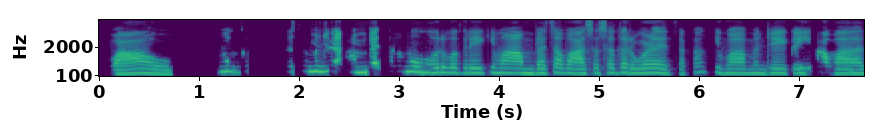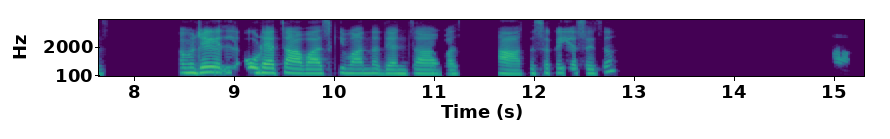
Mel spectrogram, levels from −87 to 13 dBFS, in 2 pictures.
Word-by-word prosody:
Wow! 175 0 +3 0.5
मग 255 -2 -1 0.5
तसं 255 +1 -9
म्हणजे 260 +1 +4 0.2
आंब्याचा 230 +2 +1
मोहोर 220 -4 +2
वगैरे 205 -1 -1
किंवा 210 -1 -1
आंब्याचा 190 +2 +1
वास 185 0 +2
असा 205 +2 -3
दरवळायचा 195 -3 0
का 230 +1 -10
किंवा 185 -3 -1
म्हणजे 185 +1 -3
काही 195 +1 -2
आवाज 180 -1 0 0.8
म्हणजे 215 +2 +5
अ, - - +1 0.3
ओढ्याचा 210 0 +4
आवाज 180 -1 +1
किंवा 185 -3 -1
नद्यांचा 175 -1 -4
आवाज 165 -1 -5 0.4
हां 170 -3 +2
तसं 180 +2 -3
काही 200 -1 -5
असायचं? 190 +7 -6 2.2
हां. - - -13
190 Hz, 115 wpm, -22 LUFS, 180-210 Hz, 2.2 s, म्हणजे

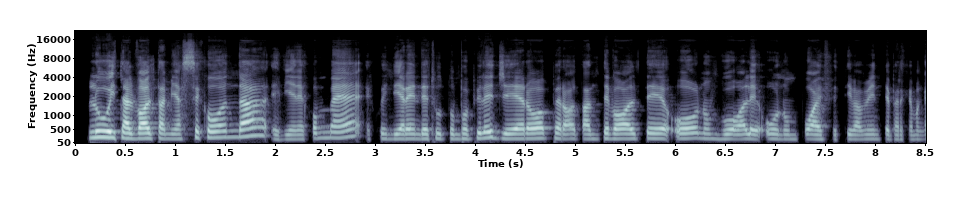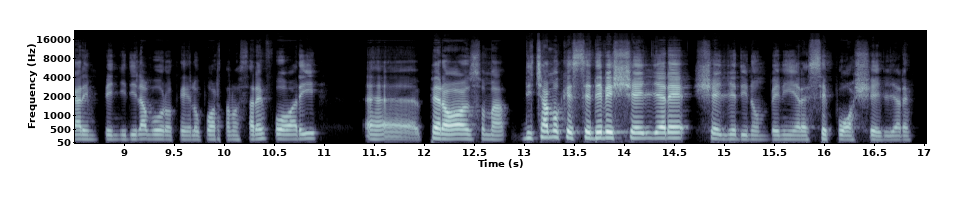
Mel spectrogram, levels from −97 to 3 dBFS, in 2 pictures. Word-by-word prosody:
Lui 215 0 +7
talvolta 180 -2 +5
mi 170 0 -8
asseconda 220 +9 +1
e 155 - -12
viene 155 0 -8
con 185 +4 -8
me 205 +4 -1
e - - -24
quindi 165 -1 -5
rende 165 0 0
tutto 170 0 -10
un - - -13
po' 170 -1 -4
più 185 +3 -4
leggero, 180 -2 +1
però 170 -2 -2
tante 165 +1 -4
volte 170 +1 0
o 180 +1 0
non 175 -2 -11
vuole 160 0 -2
o 170 0 -5
non 155 -1 -13
può 165 +1 -3
effettivamente, 155 0 -8
perché 150 0 -13
magari 155 +1 -3
ha - - -9
impegni 150 0 -12
di 155 0 -8
lavoro 155 -2 -4
che 145 0 -9
lo 145 0 -9
portano 150 +1 -7
a - - -14
stare 155 +3 -3
fuori, 165 +1 -2 0.5
ehm, 80 - -4
però 165 -2 +6
insomma, 155 -3 -6
diciamo 210 +5 +2
che 215 0 +4
se 200 +1 +4
deve 200 +1 +9
scegliere, 195 -1 +4
sceglie 160 -2 -3
di 155 0 -7
non 145 -1 -12
venire, 150 -1 -5
se 160 +2 -4
può 145 -2 -2
scegliere. 140 -1 -6
165 Hz, 185 wpm, -21 LUFS, 155-185 Hz, 0.5 s, deve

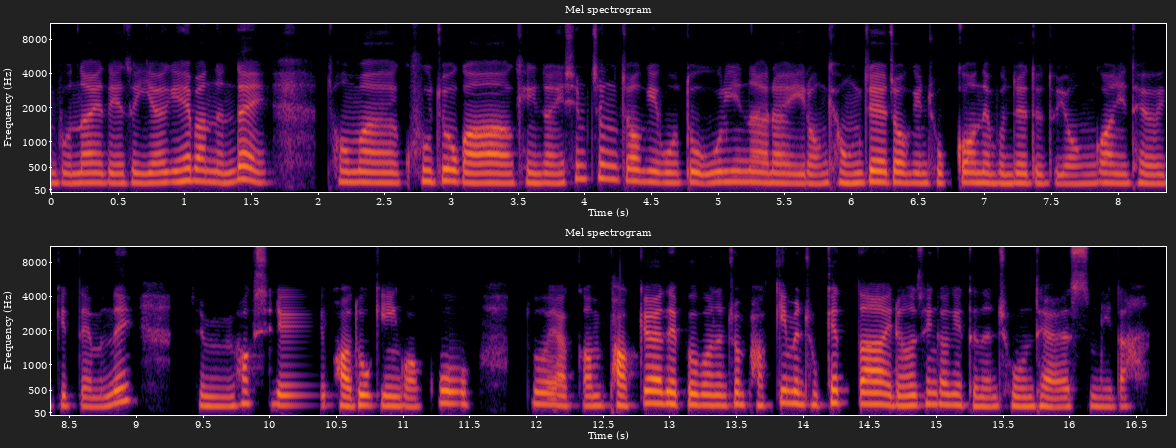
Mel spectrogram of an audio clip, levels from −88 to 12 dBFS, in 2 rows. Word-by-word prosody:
문화에 190 0 -1
대해서 185 0 -3
이야기해 200 +5 0
봤는데 210 0 +1 0.4
정말 200 -2 -1
구조가 195 -4 +3
굉장히 190 -1 -2
심층적이고 230 -7 -2
또 200 0 0
우리나라의 195 -1 -1
이런 180 0 -3
경제적인 195 0 +1
조건의 195 0 -1
문제들도 185 0 -3
연관이 180 +1 -3
되어 180 -2 -3
있기 185 +2 -5
때문에 190 +11 -1 0.5
좀 185 -1 -2
확실히 200 -4 -2
과도기인 195 0 +3
것 175 - -2
같고 230 +5 0 0.4
또 225 -2 0
약간 195 0 -1
'바뀌어야 215 +4 +5
될 225 -1 +6
부분은 205 -2 +2
좀 220 +1 0
바뀌면 220 +5 0
좋겠다.' 225 +1 +4
이런 195 0 +2
생각이 210 -1 -1
드는 180 -1 -3
좋은 180 -2 -2
대화였습니다. 175 0 -3
195 Hz, 355 characters per minute, -24 LUFS, 185-210 Hz, 0.5 s, 될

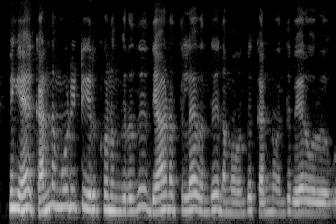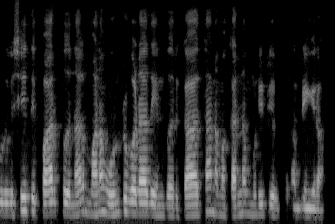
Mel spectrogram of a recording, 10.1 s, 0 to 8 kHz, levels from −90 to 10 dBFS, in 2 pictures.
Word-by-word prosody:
நீங்க 220 -1 +10 0.3
கண்ண 175 +7 +5
மூடிட்டு 230 -1 0
இருக்கணுங்கிறது, 185 -1 +2 0.2
தியானத்துல 190 +2 +1
வந்து 175 +3 -1
நம்ம 155 -1 -6
வந்து 150 +5 -6
கண் 150 +2 -2
வந்து 150 +3 -7
வேற 155 +1 +3
ஒரு, 145 -1 0 0.2
ஒரு 145 0 -3
விஷயத்த 175 +4 -2
பார்ப்பதுனால 145 -1 -1
மனம் 155 +4 -2
ஒன்றுபடாது 145 -1 +1
என்பதற்காகத்தான் 130 +5 -2
நம்ம 125 -2 -11
கண்ண 140 +4 -3
மூடிட்டு 135 0 -11
இருக்கணும் 115 - -17
அப்டிங்கிறோம் 215 0 -5
160 Hz, 135 wpm, -23 LUFS, 140-185 Hz, 0.3 s, நீங்க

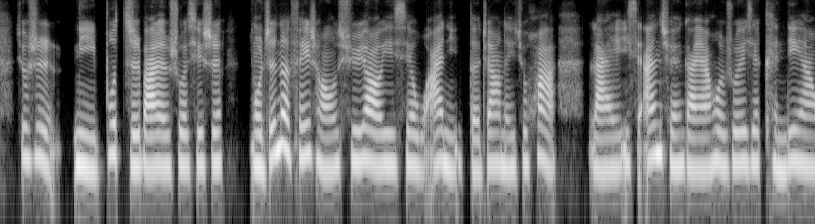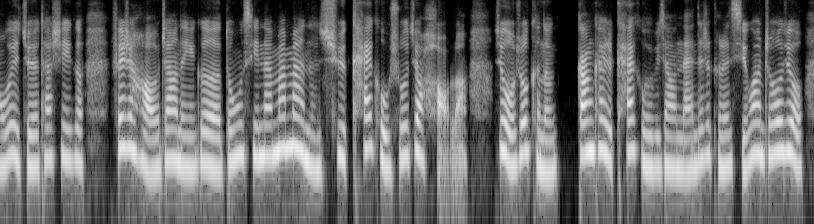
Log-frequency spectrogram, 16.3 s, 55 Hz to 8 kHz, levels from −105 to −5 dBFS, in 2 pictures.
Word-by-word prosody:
就 240 - -3
是 230 +1 -2
你 200 -2 +3
不 245 +8 -2
直 205 -5 0
白 195 0 +5
地 195 - 0
说， 200 +1 -2
其 205 +1 -4
实 210 0 -1 0.3
我 205 -1 +3
真 240 +8 +3
的 310 -2 +7
非 250 +1 0
常 195 -4 -1
需 220 +1 -2
要 215 -3 +4
一 205 0 +1
些 205 +1 -3
“我 195 - -3
爱 215 - +2
你” 210 +1 -1
的 180 -1 -3
这 210 - -5
样 205 0 0
的 190 - -1
一 - - -2
句 210 +2 -6
话 225 -1 0 0.3
来 185 -1 0
一 215 +5 -2
些 210 - -5
安 235 +3 +4
全 205 -6 +1
感 195 -2 +1
呀， 185 0 +1
或 220 - +1
者 200 - -1
说 210 +1 -2
一 - - +1
些 210 0 -2
肯 195 -3 -2
定 215 +1 0
啊， 200 -1 0
我 205 +4 -1
也 245 - 0
觉 200 -2 -3
得 195 - -1
它 230 - -3
是 235 +1 -4
一 225 - -3
个 220 -2 -4 0.3
非 295 - +2
常 295 -2 +3
好 190 -7 +3
的 185 - -2
这 225 - -1
样 225 -1 +3
的 200 - 0
一 190 - -2
个 200 -2 +1
东 220 +6 -1
西， 245 0 -3
那 245 0 +2
慢 290 +3 +3
慢 295 -5 +4
地 195 -3 0
去 240 +5 -2
开 285 +6 -1
口 225 -9 0
说 235 +6 -3
就 265 +2 +1
好 - - -1
了。 - - -6 0.3
就 270 -4 +2
我 200 - +3
说 265 +3 +2
可 210 - -3
能 180 0 -1 0.2
刚 255 +2 +6
开 280 +1 +1
始 230 - 0
开 270 +5 -1
口 210 -8 -2
比 190 - -4
较 195 -1 -1
难， 180 +1 -1
但 220 - -2
是 245 - -3
可 195 - -4
能 195 - -1
习 200 -2 -3
惯 255 +5 +2
之 245 - -4
后 265 +2 +3
就 255 -7 +2
210 Hz, 355 characters per minute, -23 LUFS, 195-245 Hz, 0.3 s, 的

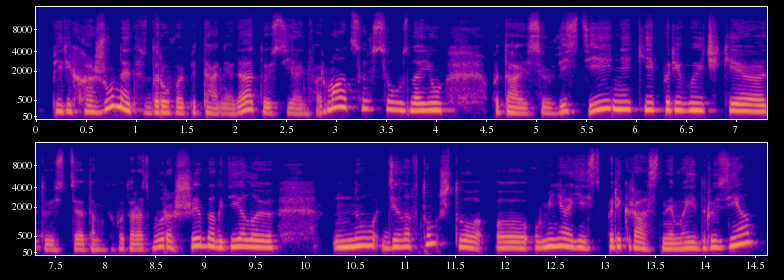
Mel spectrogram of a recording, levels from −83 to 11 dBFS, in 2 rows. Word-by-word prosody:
перехожу 175 - 0
на 300 -3 +7
это 200 -2 +1
здоровое 150 -1 -1
питание, 135 -3 -7
да, 200 - +2
то 185 -10 -4
есть 135 0 -7
я 130 -2 -6
информацию 250 - 0
всю 240 -1 -2
узнаю, 205 0 +3 0.5
пытаюсь 140 -6 -3
ввести 175 - 0
некие 230 -2 +3
привычки, 200 -3 +2
то 130 - -8
есть, 125 +1 -9
э, 130 -1 -2
там 125 -2 -10
какой-то 135 +2 -8
разбор 165 +9 -2
ошибок 205 0 +1
делаю. 185 -2 +2 0.5
Но 200 +6 +3
дело 185 +4 0
в 185 - -19
том, 265 +7 -1
что, 180 -4 -3
э, - - -1
у 160 0 +1
меня 200 +3 +4
есть 165 -3 -2
прекрасные 160 -8 -1
мои 150 +3 0
друзья, 180 - +1
180 Hz, 150 wpm, -22 LUFS, 150-205 Hz, 0.5 s, на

